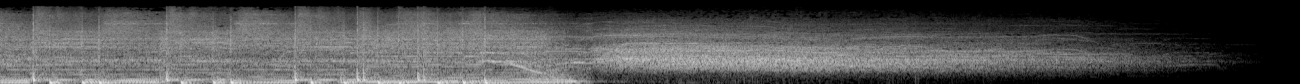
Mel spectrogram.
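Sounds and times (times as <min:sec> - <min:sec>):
crowd cheering and screaming: 0:03.8 - 0:12.5.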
